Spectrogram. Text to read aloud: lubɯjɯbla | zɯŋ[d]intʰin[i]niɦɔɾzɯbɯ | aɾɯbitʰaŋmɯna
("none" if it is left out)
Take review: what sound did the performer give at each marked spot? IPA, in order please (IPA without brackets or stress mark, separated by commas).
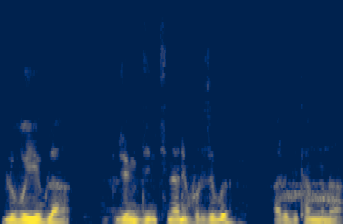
d, a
